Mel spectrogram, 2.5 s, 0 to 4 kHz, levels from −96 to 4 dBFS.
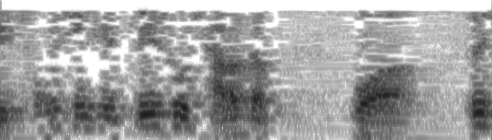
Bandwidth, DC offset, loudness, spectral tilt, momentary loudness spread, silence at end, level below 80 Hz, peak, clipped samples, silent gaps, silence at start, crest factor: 3.5 kHz; under 0.1%; -18 LUFS; -10 dB/octave; 7 LU; 0 s; -48 dBFS; -2 dBFS; under 0.1%; none; 0 s; 16 dB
